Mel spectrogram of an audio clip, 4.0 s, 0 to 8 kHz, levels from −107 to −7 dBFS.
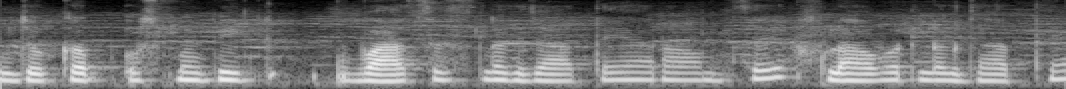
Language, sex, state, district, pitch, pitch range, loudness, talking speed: Hindi, female, Odisha, Malkangiri, 205 Hz, 190-210 Hz, -22 LUFS, 195 wpm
